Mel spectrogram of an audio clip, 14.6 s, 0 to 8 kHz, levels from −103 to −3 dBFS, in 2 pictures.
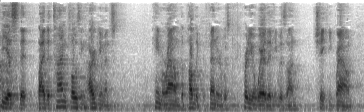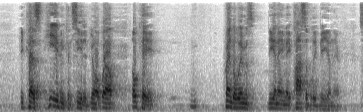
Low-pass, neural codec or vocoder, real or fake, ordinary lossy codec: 7.2 kHz; none; real; MP3, 64 kbps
